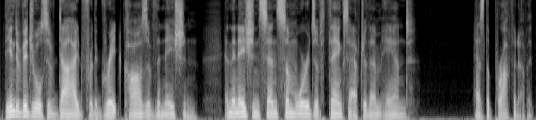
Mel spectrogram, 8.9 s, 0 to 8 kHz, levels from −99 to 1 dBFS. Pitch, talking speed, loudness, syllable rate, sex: 85 Hz, 175 wpm, -21 LUFS, 4.8 syllables/s, male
